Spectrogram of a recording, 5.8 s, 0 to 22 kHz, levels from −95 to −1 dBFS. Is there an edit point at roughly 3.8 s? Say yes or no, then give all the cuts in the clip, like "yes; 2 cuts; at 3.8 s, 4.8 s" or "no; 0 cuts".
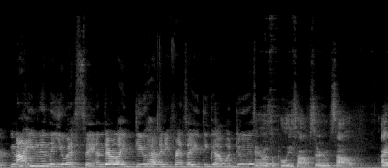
yes; 2 cuts; at 1.4 s, 3.8 s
